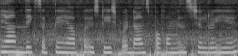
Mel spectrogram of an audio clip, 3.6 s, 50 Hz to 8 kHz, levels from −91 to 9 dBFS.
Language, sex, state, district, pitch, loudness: Hindi, female, Bihar, Gopalganj, 250 Hz, -23 LUFS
